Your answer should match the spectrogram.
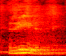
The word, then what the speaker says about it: read: तो पढ़ना क्या बनेगी हमारी, रीड। इसकी थर्ड फॉर्म भी क्या होती है, बोलते इसको रेड, लेकिन स्पेलिंग क्या होती है, READ, सेम ही रहती है।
